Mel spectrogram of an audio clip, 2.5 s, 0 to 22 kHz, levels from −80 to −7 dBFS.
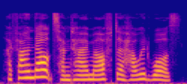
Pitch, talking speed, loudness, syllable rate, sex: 235 Hz, 215 wpm, -17 LUFS, 4.6 syllables/s, female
